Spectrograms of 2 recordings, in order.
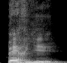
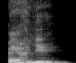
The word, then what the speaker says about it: Perrier: Perrier. Perrier. Perrier, ok? Esse R bem cultural.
